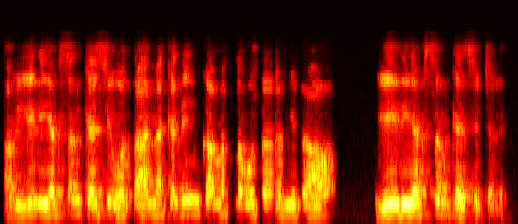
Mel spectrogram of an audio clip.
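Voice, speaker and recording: Guy teaching chem on a video call, kinda high voice, sounds echoey and dull. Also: fairly even intonation, moderate pace. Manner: patient, calls students "beta" constantly. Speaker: chemistry teacher. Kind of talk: online class lesson. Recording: roomy, muffled online call audio.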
